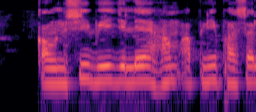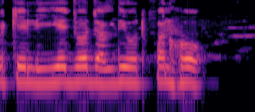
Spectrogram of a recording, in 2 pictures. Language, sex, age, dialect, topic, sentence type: Magahi, male, 18-24, Western, agriculture, question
